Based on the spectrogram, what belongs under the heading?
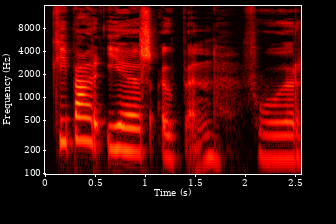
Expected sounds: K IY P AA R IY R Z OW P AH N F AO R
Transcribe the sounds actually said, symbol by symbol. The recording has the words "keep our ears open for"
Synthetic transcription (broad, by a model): K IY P AA R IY R S OW P AH N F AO R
